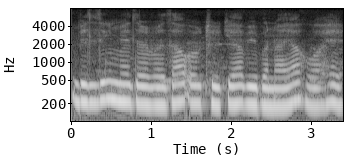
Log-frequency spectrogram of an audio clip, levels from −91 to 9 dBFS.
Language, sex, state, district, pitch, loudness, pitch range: Hindi, female, Arunachal Pradesh, Papum Pare, 200 Hz, -13 LUFS, 190-210 Hz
